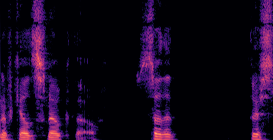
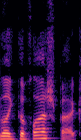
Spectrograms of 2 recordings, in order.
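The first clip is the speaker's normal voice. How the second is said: ordinary talk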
